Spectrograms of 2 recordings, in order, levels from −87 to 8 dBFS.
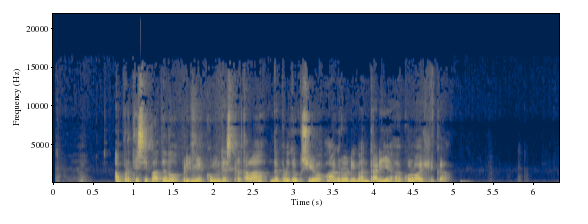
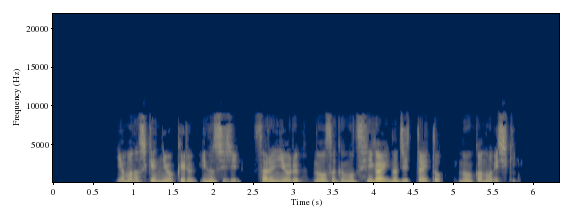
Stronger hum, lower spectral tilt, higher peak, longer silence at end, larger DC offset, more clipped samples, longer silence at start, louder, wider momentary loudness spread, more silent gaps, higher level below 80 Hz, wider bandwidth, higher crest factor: neither; about the same, -5 dB/octave vs -4.5 dB/octave; about the same, 0 dBFS vs 0 dBFS; first, 1.15 s vs 0.55 s; neither; neither; second, 0.35 s vs 0.8 s; first, -15 LUFS vs -27 LUFS; second, 7 LU vs 10 LU; second, none vs 2.39-2.50 s; first, -40 dBFS vs -52 dBFS; first, 16 kHz vs 9.4 kHz; second, 16 dB vs 26 dB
